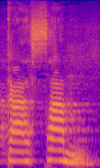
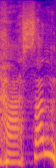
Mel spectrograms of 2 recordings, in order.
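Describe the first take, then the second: First: The name begins with a k sound. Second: The name begins with an h sound. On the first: The speaker calls it wrong. "nggak bisa ngomong Muhammad karena lidah orang Jawa begitu" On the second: The speaker calls it right. "Bilang Hasan nggak bisa"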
